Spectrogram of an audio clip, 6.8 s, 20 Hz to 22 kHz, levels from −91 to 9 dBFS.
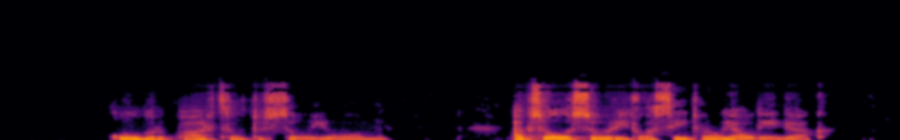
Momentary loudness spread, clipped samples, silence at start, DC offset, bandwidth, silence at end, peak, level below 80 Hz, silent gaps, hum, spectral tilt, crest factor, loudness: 17 LU; under 0.1%; 0.85 s; under 0.1%; 9.6 kHz; 0.6 s; -4 dBFS; -72 dBFS; 3.27-3.37 s; none; -4 dB/octave; 18 dB; -22 LUFS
